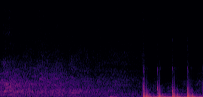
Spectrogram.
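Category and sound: impact, knocking on a door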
